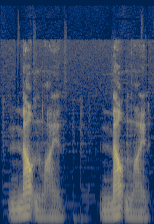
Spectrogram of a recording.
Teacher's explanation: Notice that held T on mountain. So instead of saying mountain, it's more mountain.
